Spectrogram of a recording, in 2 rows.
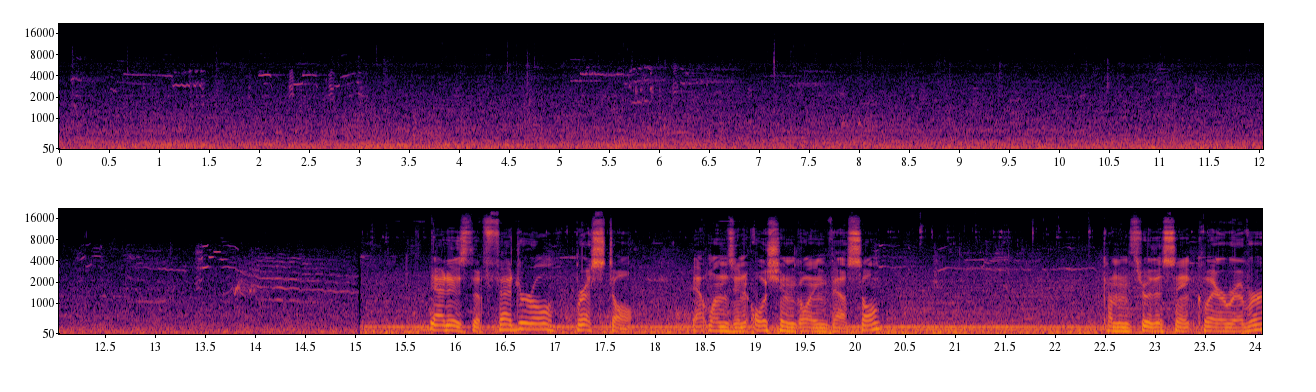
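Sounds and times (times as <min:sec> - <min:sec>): birds chirping: 0:12.3 - 0:24.0
steady low hum: 0:15.0 - 0:24.0.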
